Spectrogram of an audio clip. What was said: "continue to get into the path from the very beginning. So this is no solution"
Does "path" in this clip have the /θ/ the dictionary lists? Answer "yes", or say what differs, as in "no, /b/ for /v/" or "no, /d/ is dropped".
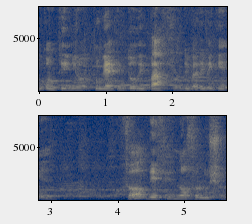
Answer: no, /s/ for /θ/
